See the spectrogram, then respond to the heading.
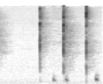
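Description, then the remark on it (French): A quick, rhythmic run of about six sharp slaps, crisp smacks alternating with duller thuds, made by someone imitating the sound of bodies slapping together during sex, with no talking. “Quand, quand, tu as, quand tu as une nana, et que le seul bruit que tu entends, c'est le bruit de tes bouliches qui font.”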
